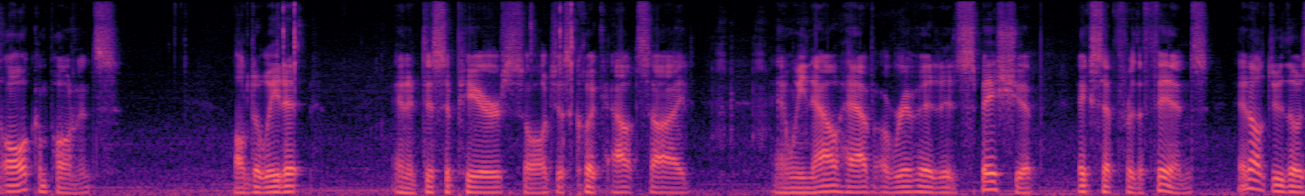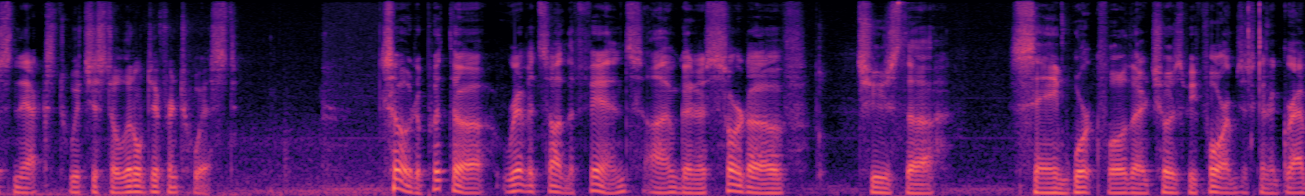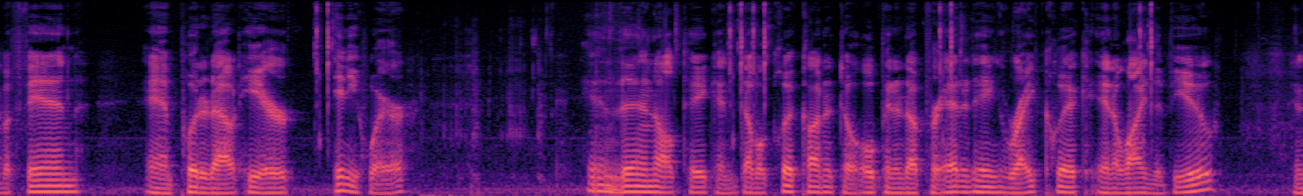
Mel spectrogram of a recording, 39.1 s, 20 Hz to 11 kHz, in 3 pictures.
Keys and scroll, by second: 0.5 e, 5.1 space, 32.7 space.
